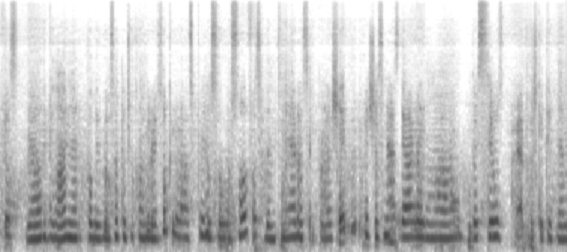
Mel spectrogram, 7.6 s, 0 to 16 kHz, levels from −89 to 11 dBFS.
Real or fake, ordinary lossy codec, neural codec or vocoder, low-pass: fake; Opus, 32 kbps; codec, 44.1 kHz, 0.9 kbps, DAC; 14.4 kHz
